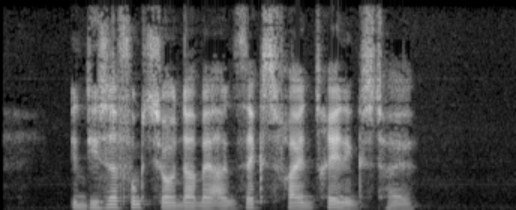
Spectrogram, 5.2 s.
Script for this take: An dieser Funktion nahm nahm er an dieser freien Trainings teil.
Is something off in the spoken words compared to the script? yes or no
yes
